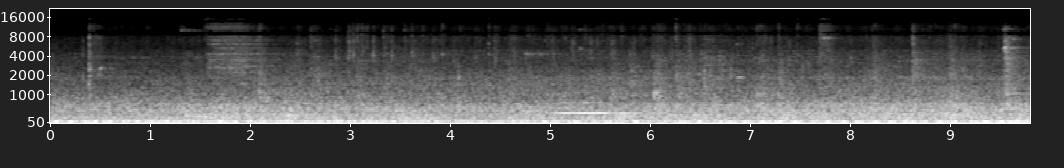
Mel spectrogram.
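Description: Diesel locomotive and train moving on the rails: a steady low rumble with wheel and rail noise, and a short steady tone about halfway through.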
